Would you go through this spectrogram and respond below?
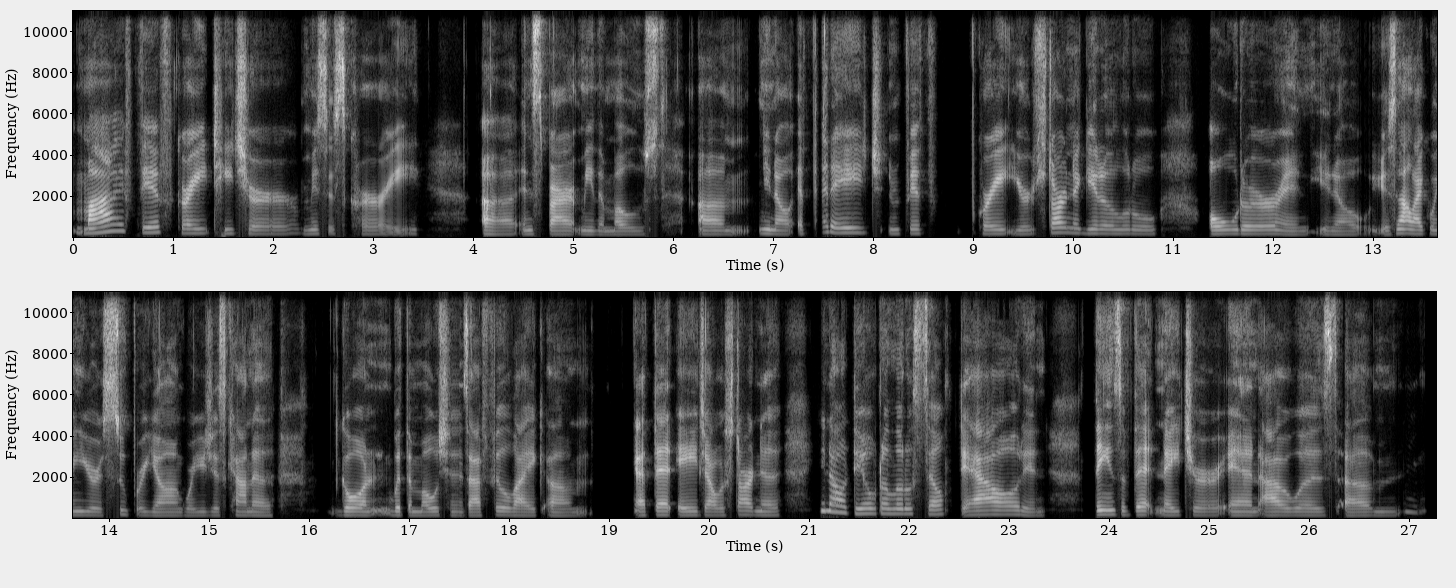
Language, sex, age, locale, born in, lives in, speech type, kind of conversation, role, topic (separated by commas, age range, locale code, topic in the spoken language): English, female, 40-44, en-US, United States, United States, conversation, unstructured, none, Which teacher has inspired you the most, and what did they do that still impacts you?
